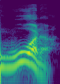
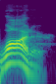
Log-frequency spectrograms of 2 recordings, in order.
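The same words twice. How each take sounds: First: It is said in a New Jersey accent. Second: It is said in a neutral accent.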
